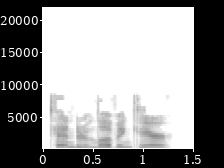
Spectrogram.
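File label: "tender loving care", British English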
